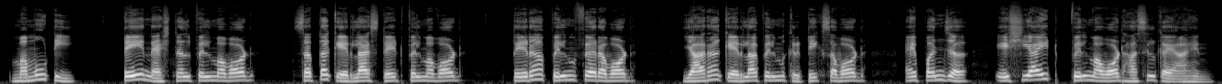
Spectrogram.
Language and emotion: Sindhi, neutral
